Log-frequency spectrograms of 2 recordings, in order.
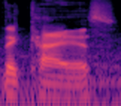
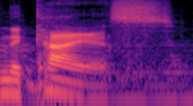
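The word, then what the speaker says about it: Nikaios: mount the chariot with Nicky us I think it's Nick Caius well whatever I've been saying it wrong it's Nick iose when was the last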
